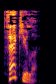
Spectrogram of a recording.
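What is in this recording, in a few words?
"facula", British English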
